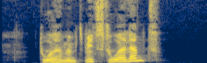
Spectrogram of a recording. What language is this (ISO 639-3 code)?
kab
